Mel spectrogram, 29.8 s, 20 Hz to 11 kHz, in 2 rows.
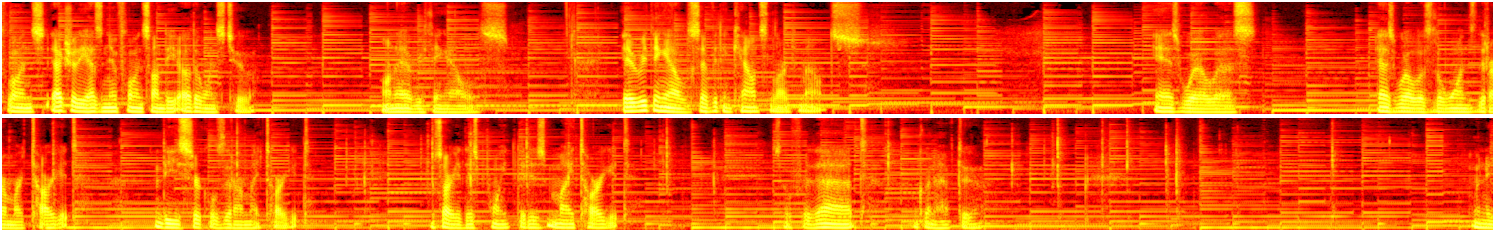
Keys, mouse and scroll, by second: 17.7-21.4 middle drag, 22.7-24.7 right drag, 25.3 middle click, 26.6 shift+s, 28.3-29.3 d, 29.3-29.8 drag.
